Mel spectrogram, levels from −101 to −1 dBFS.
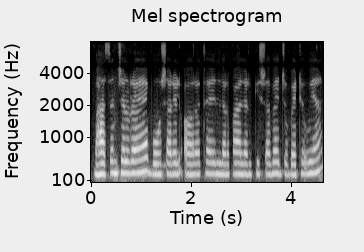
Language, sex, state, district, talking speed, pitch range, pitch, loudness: Hindi, female, Bihar, West Champaran, 205 wpm, 225-240 Hz, 230 Hz, -19 LUFS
